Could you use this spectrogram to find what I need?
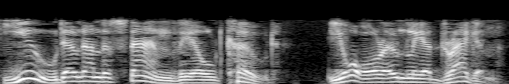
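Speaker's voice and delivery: mildly angry, emphatic knight; shouted. A narrator's reading. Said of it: "shouted Bowen".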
